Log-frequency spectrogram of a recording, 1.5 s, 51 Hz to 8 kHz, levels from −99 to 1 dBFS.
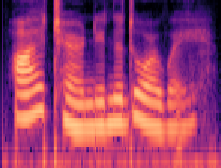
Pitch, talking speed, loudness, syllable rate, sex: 205 Hz, 205 wpm, -18 LUFS, 5.6 syllables/s, female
